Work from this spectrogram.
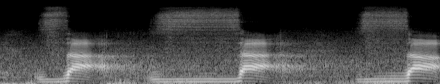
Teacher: நாவின் நுனியின் சற்று மேல் பாகம் பற்களின் நுனியில் படுமாறு உச்சரித்தல்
